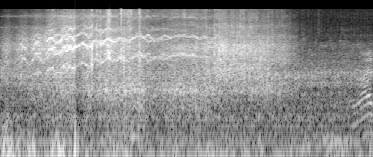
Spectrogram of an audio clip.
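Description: A small electric motor of a toy car whines, rising and falling in pitch as it speeds across pavement.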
